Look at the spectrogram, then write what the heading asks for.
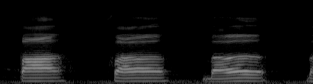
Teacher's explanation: तावर की बात कर ले तो दोस्तों, ये दंत से है, यही ता, था, दा, धा, इसमें भी 5 संख्या है दोस्तों, 5 व्यंजनों को विभक्त करा गया है। अब लास्ट है पा वर्ग, जिसमें ओष्ठ से आता है दोस्तों।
